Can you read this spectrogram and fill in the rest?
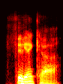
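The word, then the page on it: fiancé: American English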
